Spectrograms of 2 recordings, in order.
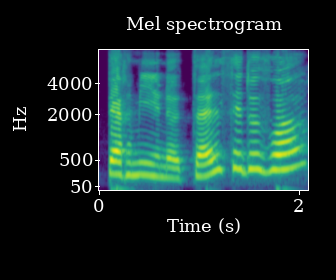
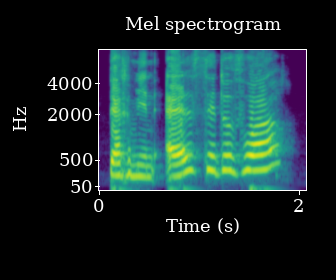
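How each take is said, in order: First: A t sound links the verb and 'elle'. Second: The verb runs straight into 'elle' with no t. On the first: The speaker calls it right. "je dis" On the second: The speaker calls it wrong. "Je ne peux pas dire"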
